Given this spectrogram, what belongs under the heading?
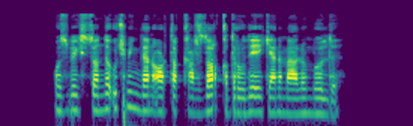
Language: Uzbek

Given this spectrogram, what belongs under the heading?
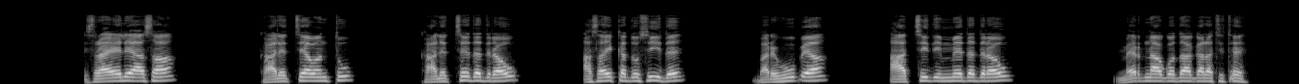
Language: Dawro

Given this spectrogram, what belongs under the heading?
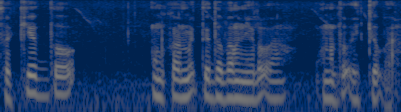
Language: Santali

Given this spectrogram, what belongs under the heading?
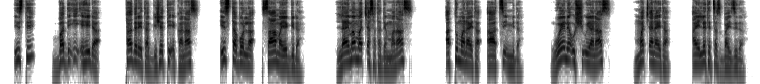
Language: Gamo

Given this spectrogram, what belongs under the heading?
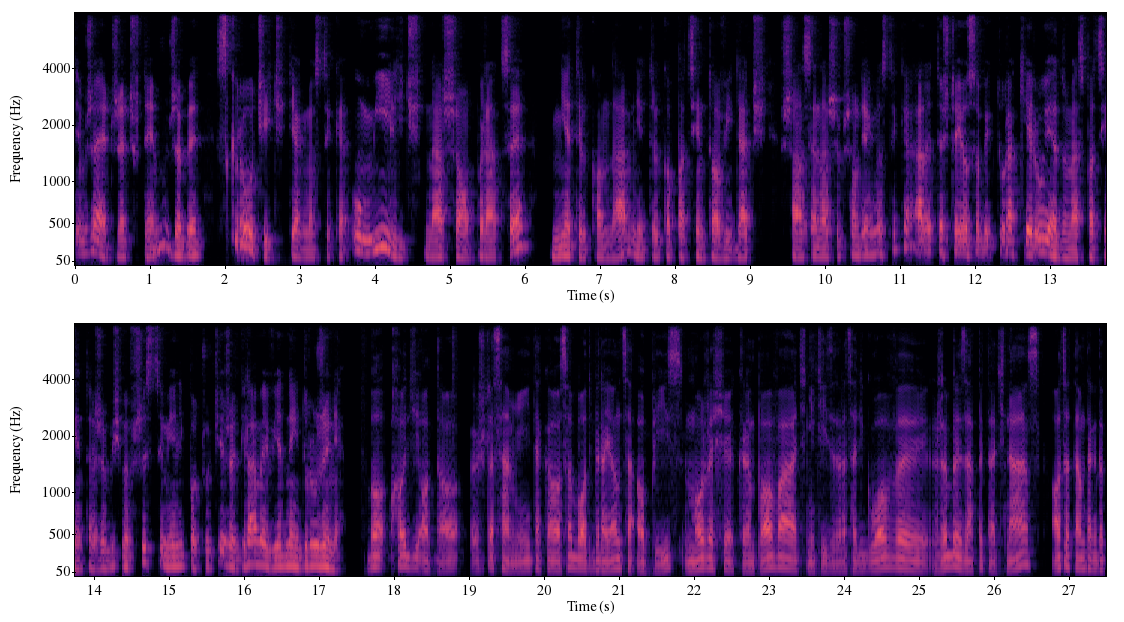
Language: Polish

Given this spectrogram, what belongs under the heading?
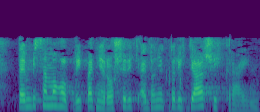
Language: Slovak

